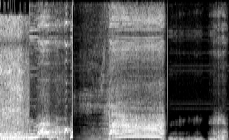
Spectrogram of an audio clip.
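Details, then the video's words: Angry bull bellowing in a pasture: loud, tonal moos that bend and waver, then one long drawn-out call rising and holding steady before cutting off, followed by shorter, rougher calls. "BOI BERRANDO BRAVO – BOI BERRANDO NO PASTO - SOM DE TOURO BRAVO"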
